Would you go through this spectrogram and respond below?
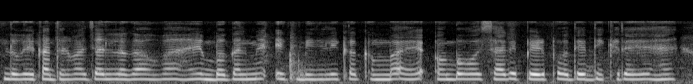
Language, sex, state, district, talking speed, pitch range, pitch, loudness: Hindi, female, Bihar, Kaimur, 175 wpm, 235-245 Hz, 240 Hz, -17 LUFS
